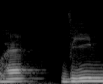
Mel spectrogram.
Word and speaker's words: Hveem: अब बात करते हैं नए मेथड की, वो है वीम स्टेबिलिटी टेस्ट. इसको कोई हवीम कहते हैं, कई वीम कहते हैं. मेरे हिसाब से तो एच थोड़ा बहुत साइलेंट रखो. Vim stability test.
